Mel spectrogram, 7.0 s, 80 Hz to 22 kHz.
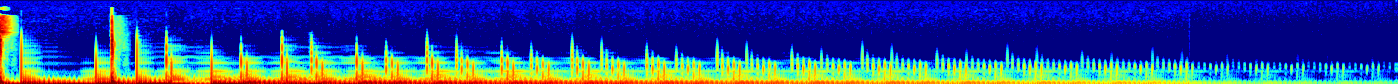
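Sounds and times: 
dark resonant kick with mechanical reverberator: 0:00.0 - 0:05.5.

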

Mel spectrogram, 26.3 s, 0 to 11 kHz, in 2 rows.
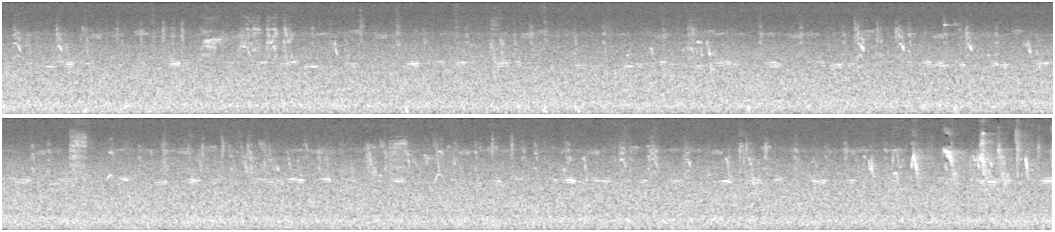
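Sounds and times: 
calm waterfall: 0:00.0 - 0:26.2
varied gentle pleasant birdsong: 0:00.0 - 0:26.2.

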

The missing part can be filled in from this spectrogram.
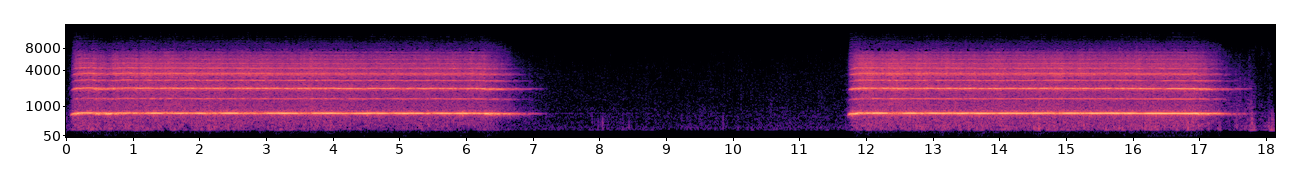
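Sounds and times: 
long English train whistle: 0:00.0 - 0:07.2, 0:11.7 - 0:17.8.

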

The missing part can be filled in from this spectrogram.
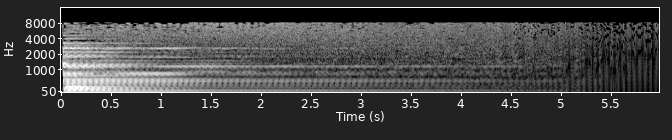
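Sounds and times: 
piano: 0:00.0 - 0:05.4.

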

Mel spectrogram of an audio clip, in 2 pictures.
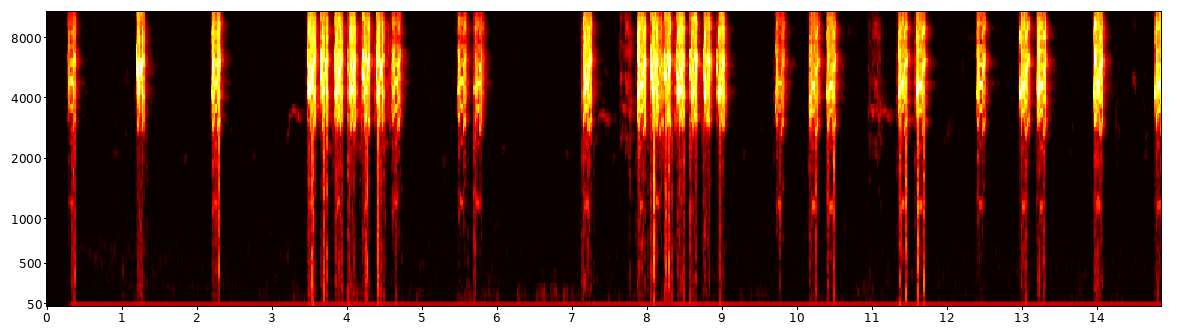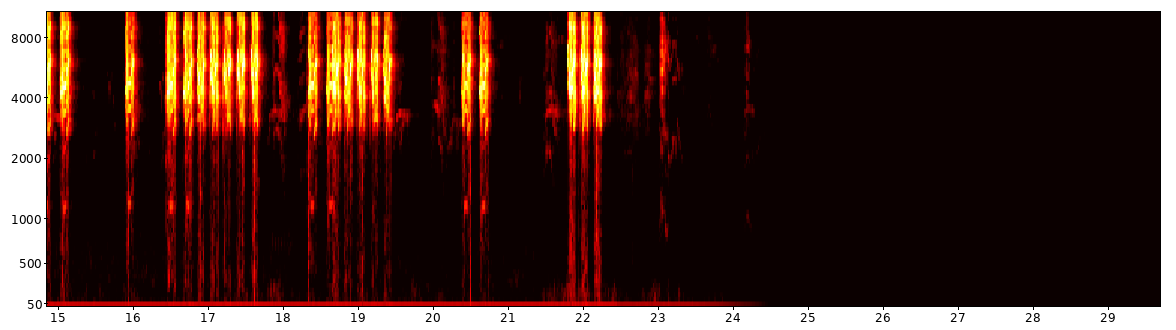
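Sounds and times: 
lory parrot calling: 0:01.2 - 0:01.4, 0:02.2 - 0:02.4, 0:03.4 - 0:04.8, 0:05.4 - 0:05.9, 0:07.1 - 0:09.1, 0:09.7 - 0:11.8, 0:12.4 - 0:15.2, 0:15.9 - 0:20.8, 0:21.5 - 0:22.3.

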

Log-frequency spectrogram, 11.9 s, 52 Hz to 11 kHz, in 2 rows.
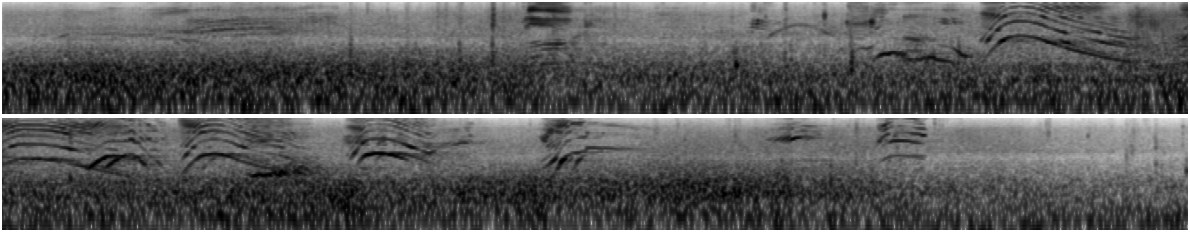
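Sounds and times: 
constant rush of waves: 0:00.0 - 0:11.3
dolphin whistles: 0:03.8 - 0:09.2, 0:09.8 - 0:10.6.

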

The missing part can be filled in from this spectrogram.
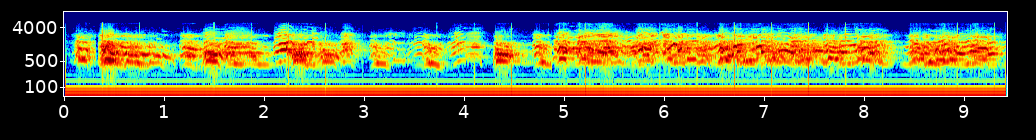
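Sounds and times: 
police dog: 0:00.1 - 0:09.4.

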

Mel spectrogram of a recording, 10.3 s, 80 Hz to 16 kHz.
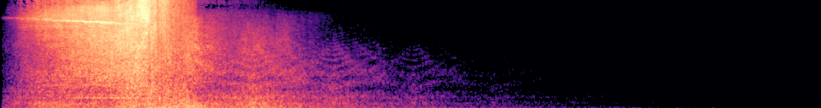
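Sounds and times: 
meteorite impact hit effect: 0:01.0 - 0:06.2.

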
